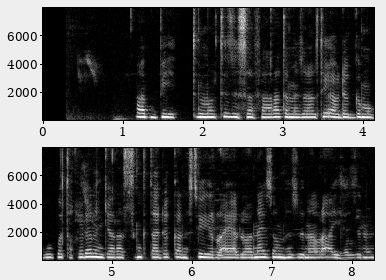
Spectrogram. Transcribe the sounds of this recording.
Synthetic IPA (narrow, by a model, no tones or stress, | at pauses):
ʔaβbe̞t̪ʰːɨmhɨɾt̪ʰizɨsɐfaɾat̪ʰɐmɐzalt̪ʰiaβd̪ɐɡːɐmɨɡuɡot̪ʰɐxilonɨɲd͡ʒaɾasɨŋkʰɨt̪ʰad̪ɐkʼːɐnɨst̪ʰijjɪraʔajalːɐwanajzo̞mhɨzbɨnaβɾɐajːɪhɨzɨnɨn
